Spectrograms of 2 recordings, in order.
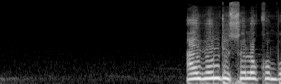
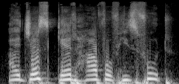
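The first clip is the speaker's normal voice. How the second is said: ordinary talk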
